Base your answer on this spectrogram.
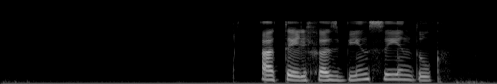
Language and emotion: Russian, neutral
